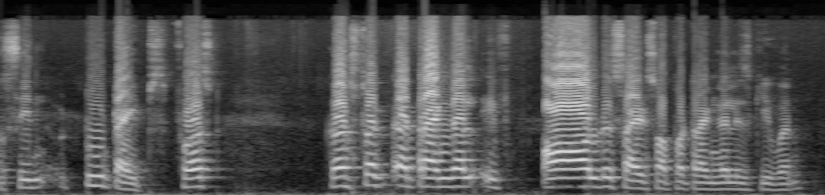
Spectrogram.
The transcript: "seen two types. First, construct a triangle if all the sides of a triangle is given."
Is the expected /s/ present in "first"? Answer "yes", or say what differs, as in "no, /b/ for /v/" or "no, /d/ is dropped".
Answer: yes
